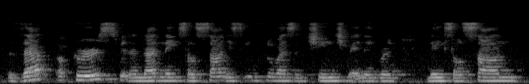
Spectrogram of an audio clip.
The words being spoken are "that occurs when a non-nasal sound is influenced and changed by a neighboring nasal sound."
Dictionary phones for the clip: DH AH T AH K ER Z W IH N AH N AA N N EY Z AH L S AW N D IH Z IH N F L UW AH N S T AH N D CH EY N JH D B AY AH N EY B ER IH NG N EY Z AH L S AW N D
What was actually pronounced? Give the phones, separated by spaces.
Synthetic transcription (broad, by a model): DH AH T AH K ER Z W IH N AH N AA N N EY S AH L S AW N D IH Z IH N F L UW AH N S AH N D CH EY N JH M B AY AH N EY B ER IH NG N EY S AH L S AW N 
